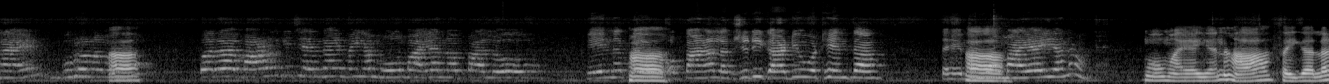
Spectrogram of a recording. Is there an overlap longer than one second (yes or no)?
no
